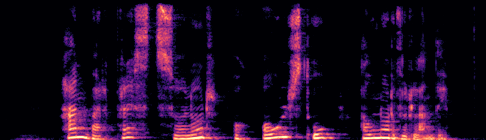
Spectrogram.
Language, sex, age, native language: Icelandic, female, 30-39, Spanish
